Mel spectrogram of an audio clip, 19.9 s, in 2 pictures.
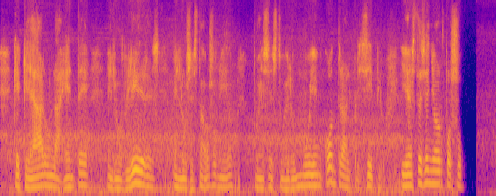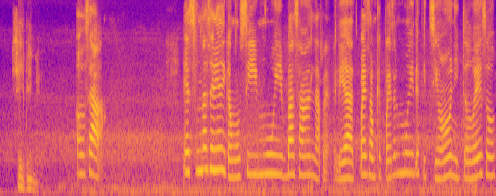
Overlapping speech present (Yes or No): No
